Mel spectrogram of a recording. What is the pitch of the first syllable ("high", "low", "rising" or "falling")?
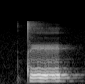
high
